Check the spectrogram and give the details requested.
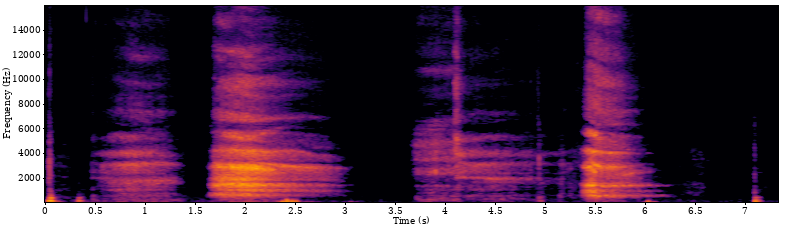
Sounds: Sigh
